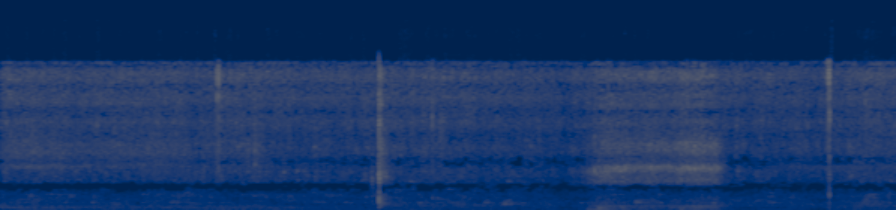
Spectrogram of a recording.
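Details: Female sleeper: a single low, rough snore over steady room noise with a few faint clicks; snoring.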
